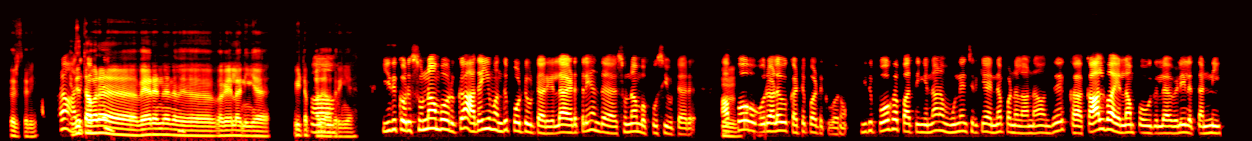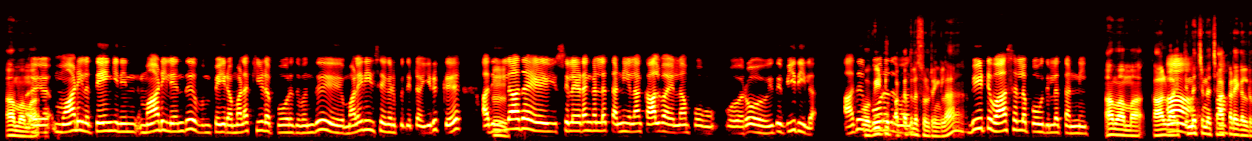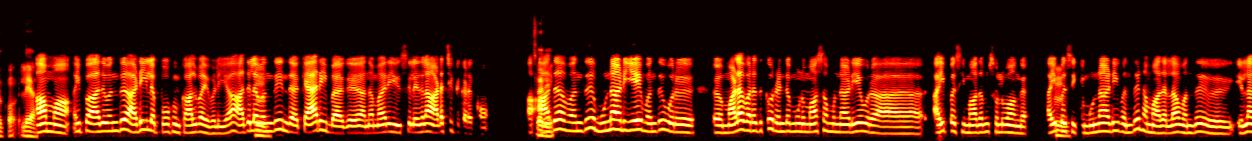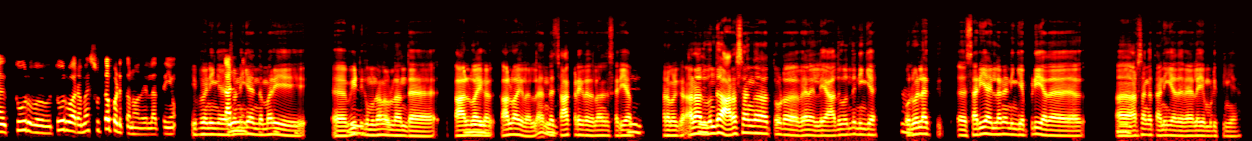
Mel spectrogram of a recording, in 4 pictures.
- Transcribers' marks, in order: other noise; drawn out: "தவர"; drawn out: "என்னென்ன"; in English: "கேரி பேக்"; drawn out: "அ"; unintelligible speech
- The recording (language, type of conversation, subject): Tamil, podcast, மழைக்காலத்தில் வீட்டை எப்படிப் பாதுகாத்துக் கொள்ளலாம்?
